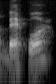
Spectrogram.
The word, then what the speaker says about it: Berquo: the mentorship program for internationally trained professionals becco is that how you pronounce beckwar yeah she is a manager at the canada's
